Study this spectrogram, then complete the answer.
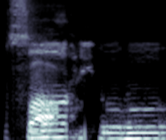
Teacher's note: স না তীক্ষ্ণ হয় সফির হয়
